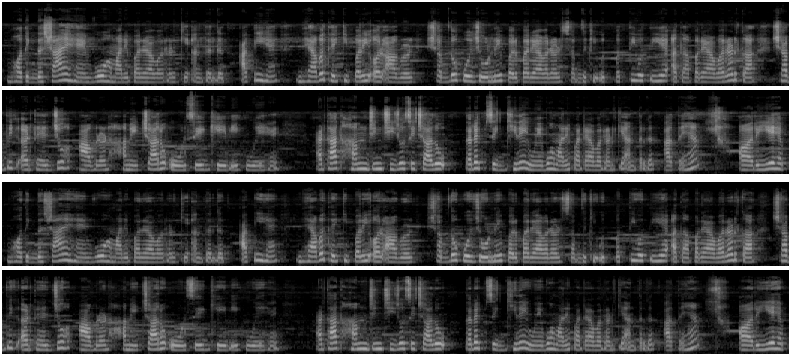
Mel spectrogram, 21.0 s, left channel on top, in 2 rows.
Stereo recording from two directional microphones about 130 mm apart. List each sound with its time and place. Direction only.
0.1 s a woman's voice: 25° right (ahead or behind)
1.7 s a woman's voice: 40° right (ahead or behind); by 11.3 s 65° right (ahead or behind)
11.5 s a woman's voice: 40° right (ahead or behind)
12.9 s a woman's voice: 30° right (ahead or behind)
